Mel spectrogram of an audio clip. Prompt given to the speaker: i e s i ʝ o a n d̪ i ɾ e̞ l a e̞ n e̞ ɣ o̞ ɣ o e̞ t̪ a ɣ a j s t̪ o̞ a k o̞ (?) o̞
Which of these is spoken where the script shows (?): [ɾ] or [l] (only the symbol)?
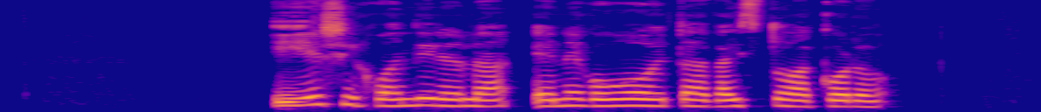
ɾ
